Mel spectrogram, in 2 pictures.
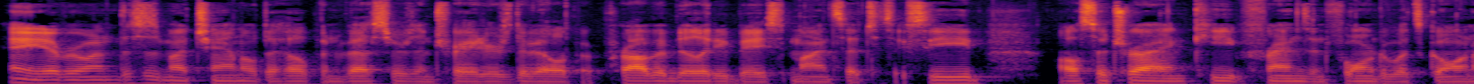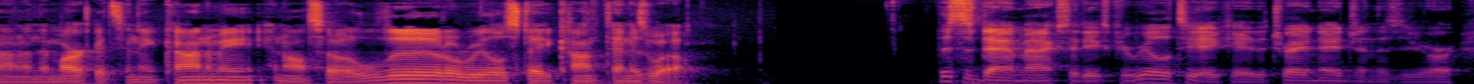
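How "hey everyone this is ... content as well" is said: loud, punchy YouTube intro; announcer-style channel intro. Acted. Host opening a weekend market review to viewers, loud announcer intro. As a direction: announce the show at full volume.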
